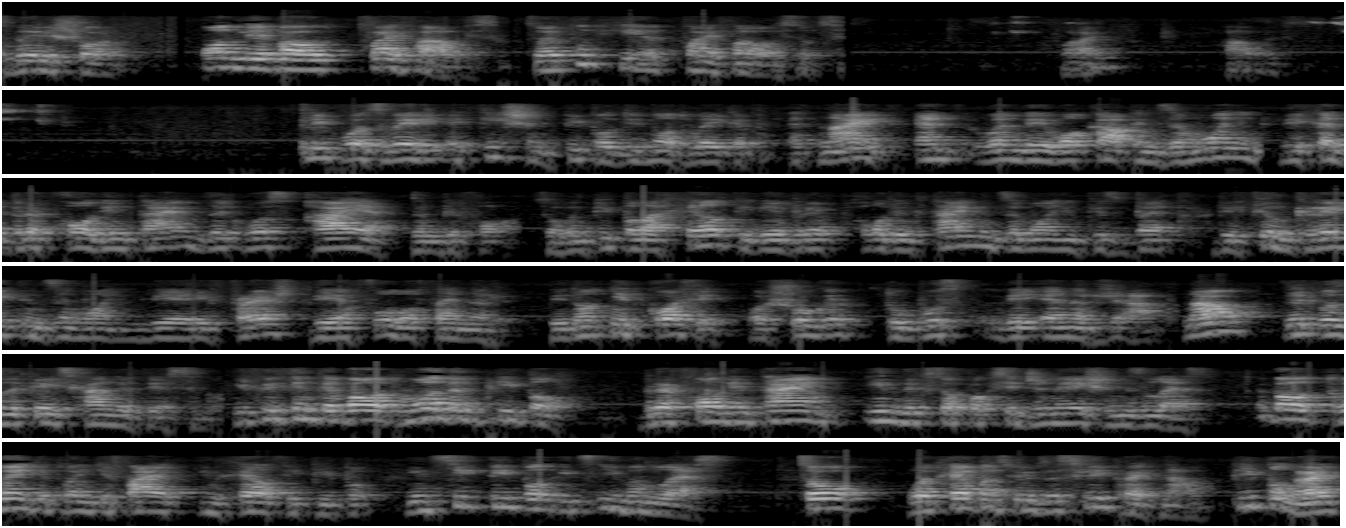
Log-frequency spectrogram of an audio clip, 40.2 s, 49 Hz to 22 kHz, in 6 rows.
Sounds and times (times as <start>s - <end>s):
Speech: 0.0s - 4.3s, 5.3s - 6.6s, 8.2s - 40.2s.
